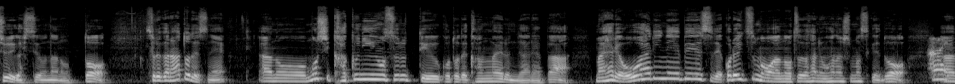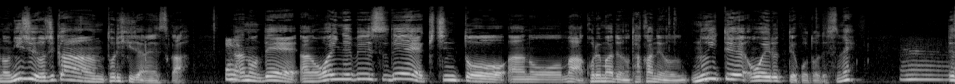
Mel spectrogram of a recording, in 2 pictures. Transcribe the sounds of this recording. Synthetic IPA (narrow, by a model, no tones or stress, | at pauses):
t͡ɕɨːiɡaçi̥t͡sɨjo̞ːnano̞̰t̪o̞so̞ɾe̞kaɾaːt̪o̞d̪e̞sɨne̞ano̞mo̞ɕikakɯ̟ɲ̟ĩɰ̃o̞sɨɾɯ̟t̪ːe̞jɯ̟ːko̞t̪o̞d̪e̞kãŋɡae̞ɾɯ̟̃nd̪e̞aɾe̞̰ba̰ | majahaɾʲio̞βaɾʲine̞be̞ːsɨd̪e̞ko̞ɾe̞it͡sɨmo̞anot͡sɨd̪as̬ãɲ̟ːioɦanaɕiɕimasɨ̥ked̪o̞aano̞ɲ̟iʑɨːjo̞ʑikãnt̪o̞ɾʲiçikʲiʑana̰id̪̞sɨ̥ka̰ | nano̞d̪e̞anoːβaɾʲine̞be̞ːsɨd̪e̞kʲi̥t͡ɕĩnt̪o̞ano̞mako̞ɾe̞mad̪e̞no̞t̪akane̞onɯ̟it̪e̞o̞e̞ɾɯ̟t̪ːe̞iɯ̟ko̞t̪o̞̰d̪e̞sɨne̞ | d̪e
